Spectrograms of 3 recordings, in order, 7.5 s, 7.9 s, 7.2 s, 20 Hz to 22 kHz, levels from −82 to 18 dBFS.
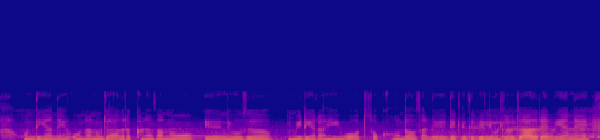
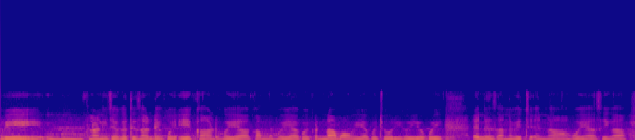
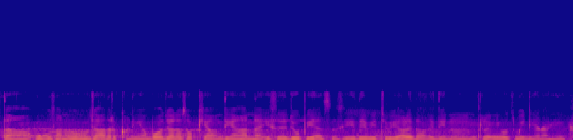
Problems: background sounds at intervals, continuous background conversations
